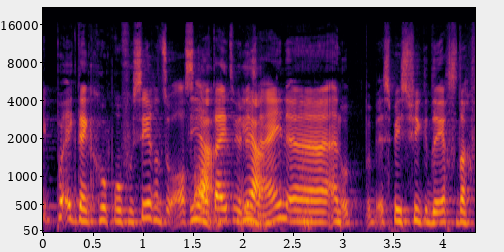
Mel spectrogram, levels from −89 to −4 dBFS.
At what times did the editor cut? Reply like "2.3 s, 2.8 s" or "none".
3.0 s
